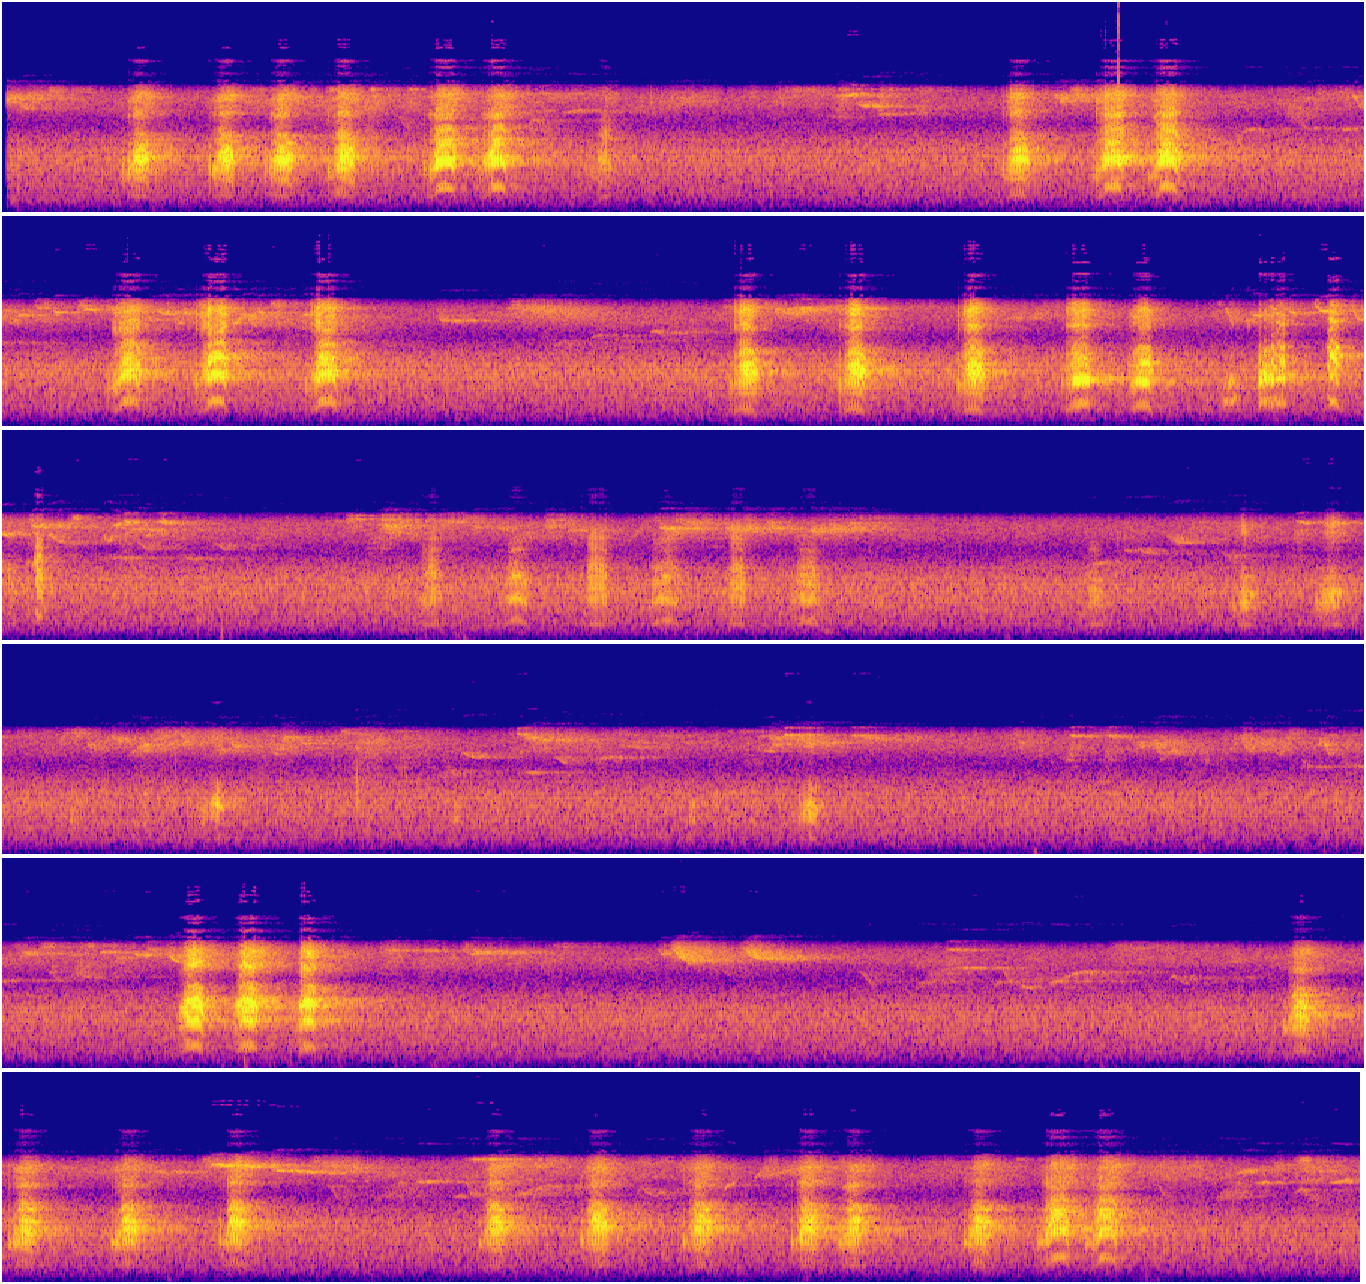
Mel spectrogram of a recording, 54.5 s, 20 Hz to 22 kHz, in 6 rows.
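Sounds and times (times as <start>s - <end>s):
common raven calling: 0.8s - 4.2s, 6.6s - 8.2s, 9.8s - 11.6s, 13.9s - 18.6s, 20.8s - 23.9s, 25.3s - 25.6s, 26.3s - 27.3s, 28.6s - 28.9s, 31.8s - 32.8s, 37.5s - 38.9s, 44.8s - 47.4s, 48.5s - 53.2s.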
